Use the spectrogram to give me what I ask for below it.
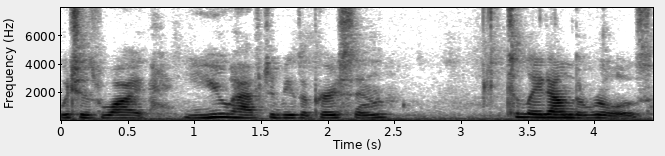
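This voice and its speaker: A soft-spoken woman at a moderate pace, medium in pitch, with audible room echo. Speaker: small clothing brand owner. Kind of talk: casual Q&A vlog. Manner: casual, conversational.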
